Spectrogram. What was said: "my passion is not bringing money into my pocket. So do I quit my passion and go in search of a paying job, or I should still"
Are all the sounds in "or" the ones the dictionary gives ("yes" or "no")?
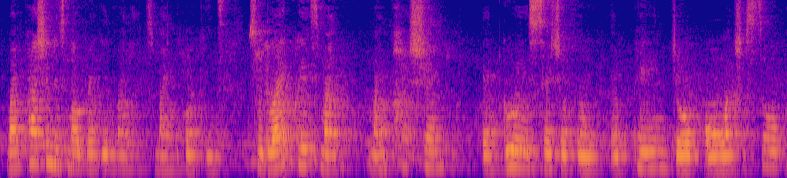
no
